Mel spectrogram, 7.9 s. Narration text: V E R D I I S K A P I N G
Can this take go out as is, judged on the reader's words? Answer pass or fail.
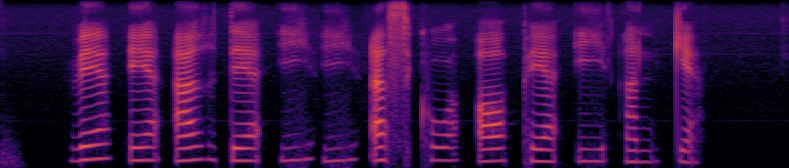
pass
